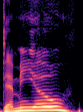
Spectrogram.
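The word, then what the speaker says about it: Demeo: Is it pronounced Demio, the VR dungeon crawler game? Yeah.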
